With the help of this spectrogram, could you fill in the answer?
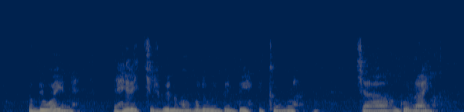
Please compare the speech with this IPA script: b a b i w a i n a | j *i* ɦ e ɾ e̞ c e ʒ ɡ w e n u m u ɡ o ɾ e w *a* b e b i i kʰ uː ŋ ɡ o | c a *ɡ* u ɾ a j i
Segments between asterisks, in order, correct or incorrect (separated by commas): incorrect, incorrect, correct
